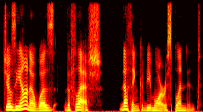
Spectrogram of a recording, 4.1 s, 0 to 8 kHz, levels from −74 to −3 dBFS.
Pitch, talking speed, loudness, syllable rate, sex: 175 Hz, 130 wpm, -19 LUFS, 4.0 syllables/s, female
